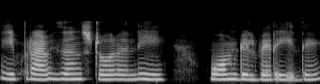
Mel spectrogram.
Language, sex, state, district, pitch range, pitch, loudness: Kannada, female, Karnataka, Bangalore, 225-245 Hz, 235 Hz, -19 LUFS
